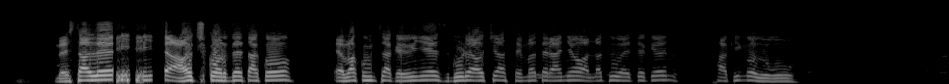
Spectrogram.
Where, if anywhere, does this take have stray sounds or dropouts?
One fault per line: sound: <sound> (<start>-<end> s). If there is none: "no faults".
sound: laugh (1.2-1.5 s)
